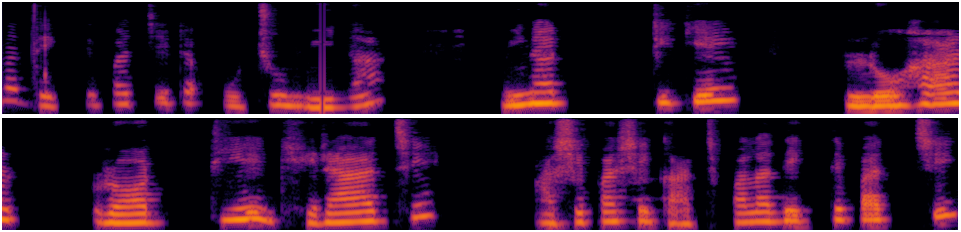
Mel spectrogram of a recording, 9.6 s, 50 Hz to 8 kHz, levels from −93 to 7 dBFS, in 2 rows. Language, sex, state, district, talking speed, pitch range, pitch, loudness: Bengali, female, West Bengal, Kolkata, 105 wpm, 195-245 Hz, 215 Hz, -28 LUFS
